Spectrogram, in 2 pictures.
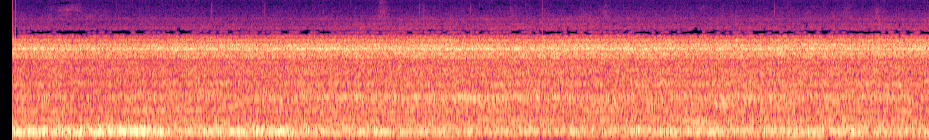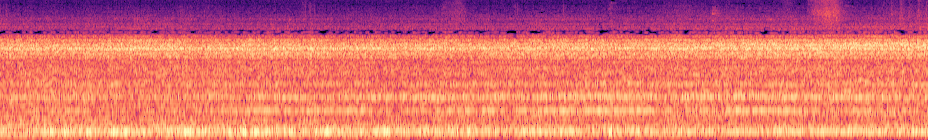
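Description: Steady background hum and hiss with several faint, unchanging tones, with no distinct event.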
